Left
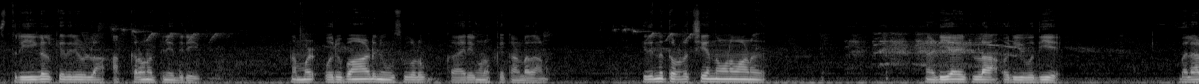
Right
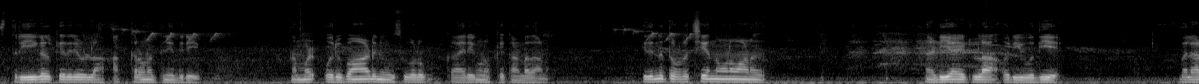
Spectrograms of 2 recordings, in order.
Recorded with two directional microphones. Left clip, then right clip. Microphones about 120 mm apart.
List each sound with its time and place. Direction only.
0.0 s speech: 15° left (ahead or behind)
9.2 s speech: 15° left (ahead or behind)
